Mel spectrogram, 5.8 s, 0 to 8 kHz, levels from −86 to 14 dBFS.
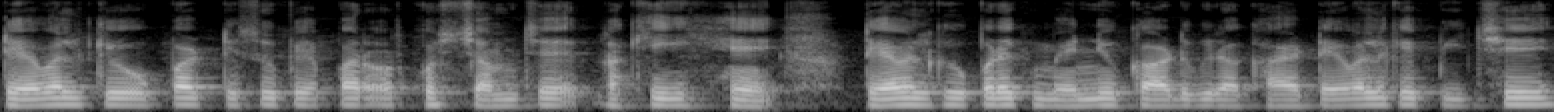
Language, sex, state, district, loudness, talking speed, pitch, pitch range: Hindi, male, Chhattisgarh, Raigarh, -18 LUFS, 225 wpm, 130 Hz, 125-135 Hz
